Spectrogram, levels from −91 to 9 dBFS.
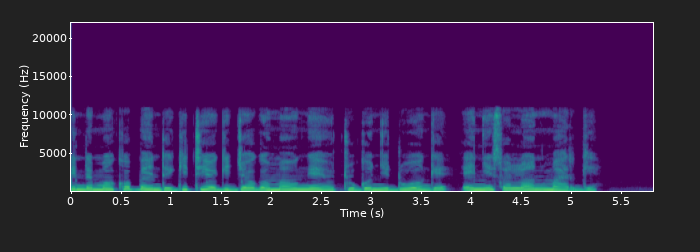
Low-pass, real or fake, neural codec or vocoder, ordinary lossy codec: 10.8 kHz; real; none; none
